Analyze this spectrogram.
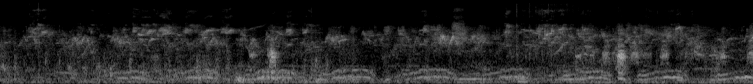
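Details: Early morning at about 9:30–10:00, several roller pigeons perched outside on a loft roof coo together in low, rolling, overlapping phrases, with soft chirps and a few wing flaps from the flock.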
